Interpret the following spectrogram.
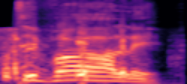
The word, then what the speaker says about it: Tivoli: And you see, I've coined their name, Tivoli. Right. So I coined that pronunciation because it sounds more lovely and more romantic. Oh, it sounds more lovely and more romantic. Yes. Tivoli.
